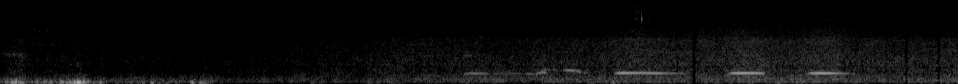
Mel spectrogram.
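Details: Backyard doves near a feeder during a solar eclipse give four soft, low, hollow coos about a second apart after quiet rumbling and thumps; their singing is taken as a sign of summer.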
